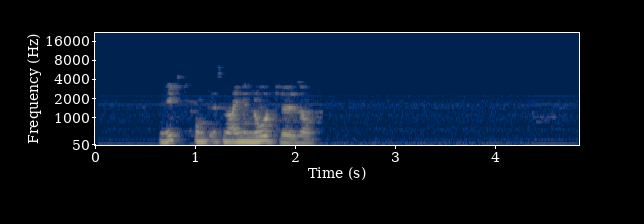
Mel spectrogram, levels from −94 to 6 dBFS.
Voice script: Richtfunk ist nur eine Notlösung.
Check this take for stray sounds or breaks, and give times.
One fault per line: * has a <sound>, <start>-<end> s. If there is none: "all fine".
all fine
